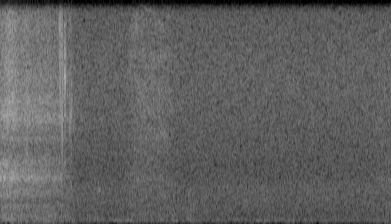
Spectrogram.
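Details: Quiet broadband hiss with a brief rustle in the first second, with no animal sounds.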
